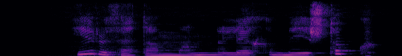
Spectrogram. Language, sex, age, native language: Icelandic, female, 8, Icelandic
